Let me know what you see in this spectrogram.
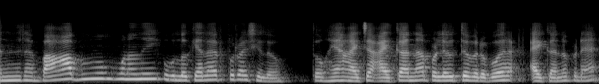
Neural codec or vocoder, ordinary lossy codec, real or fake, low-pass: codec, 16 kHz, 0.3 kbps, FocalCodec; none; fake; 7.2 kHz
